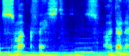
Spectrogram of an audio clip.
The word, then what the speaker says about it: Smukfest: We did a festival called Smukfest. I don't know how you pronounce it. S-M-U-K. There's an umlaut over the U. So Schmuckfest.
